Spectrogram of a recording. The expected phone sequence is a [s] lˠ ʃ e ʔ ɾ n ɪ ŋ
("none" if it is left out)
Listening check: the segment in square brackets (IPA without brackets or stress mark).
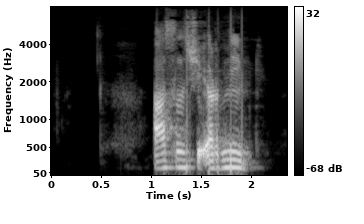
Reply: s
